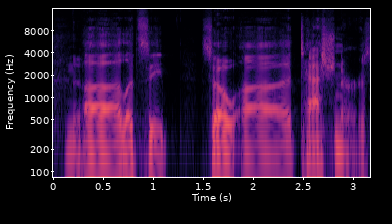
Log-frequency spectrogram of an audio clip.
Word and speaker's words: Tashner: The T is silent. No. Uh, let's see. So, uh, Tashner is how we're saying this.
